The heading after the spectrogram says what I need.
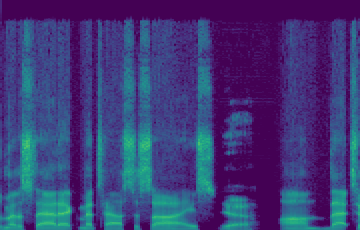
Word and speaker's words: metastatic: is it right um metastic I said it wrong sorry oh no it goes metastatic metastasize yeah um that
